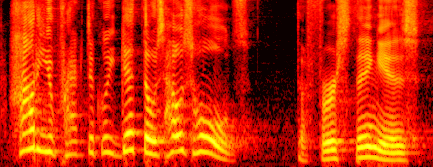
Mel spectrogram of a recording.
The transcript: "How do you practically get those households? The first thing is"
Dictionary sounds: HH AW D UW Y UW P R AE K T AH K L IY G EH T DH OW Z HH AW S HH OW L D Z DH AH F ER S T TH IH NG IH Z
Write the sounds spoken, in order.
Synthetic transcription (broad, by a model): HH AW D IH Y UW P R AE K T AH K L IY G EH T DH OW Z HH AW S HH OW L D Z DH AH F ER S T TH IH NG IH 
